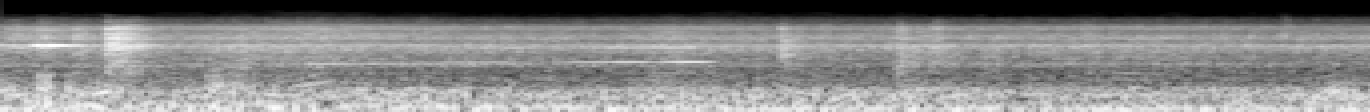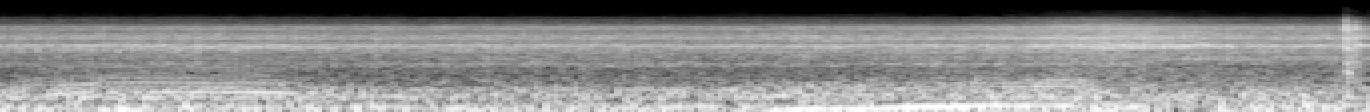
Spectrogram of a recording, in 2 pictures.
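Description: Steady low rumble of idling motorcycle engines, swelling louder near the end as more motorcycles ride down the slipway towards the ferry.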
